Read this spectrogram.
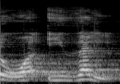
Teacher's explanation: ذال کو لام سے ملا کر پڑھیں گے ، یہاں پر ذل میں ادغام تام ہو رہا ہے، بغیر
